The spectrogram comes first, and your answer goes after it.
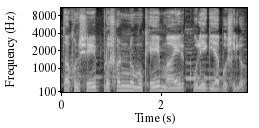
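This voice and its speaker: A man narrating a classic literary story in a measured, expressive, dramatic way. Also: medium pitch. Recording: music behind the voice.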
